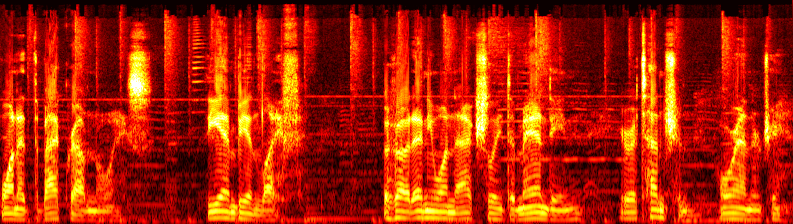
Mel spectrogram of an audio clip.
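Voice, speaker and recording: Guy acting as a low voiced bartender, confident n teasing, kinda protective, slow intimate asmr roleplay w music behind. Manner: teasing, unhurried, with soft chuckles and pauses. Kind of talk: ASMR roleplay, intimate second-person monologue.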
